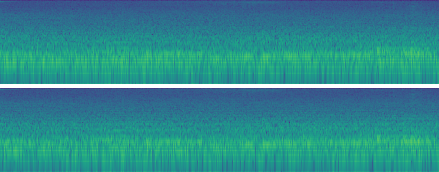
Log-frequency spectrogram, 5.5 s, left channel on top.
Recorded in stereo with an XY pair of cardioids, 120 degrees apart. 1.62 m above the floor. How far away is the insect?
About 0.8 m.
